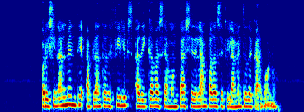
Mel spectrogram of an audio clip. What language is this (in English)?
Galician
